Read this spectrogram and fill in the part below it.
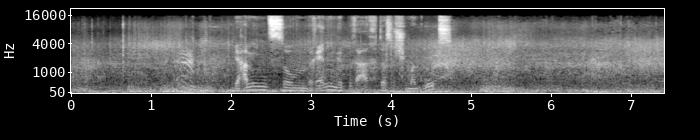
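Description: Flames burst and roar in short whooshes.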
